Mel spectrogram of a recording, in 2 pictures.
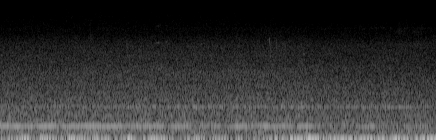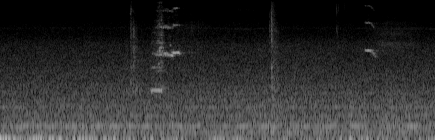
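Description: Steady hum of a passenger train standing at the platform, its equipment running, over general platform noise. Two short high chirps come through, one about seven seconds in and a brief falling one near the end, with a single click between them.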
